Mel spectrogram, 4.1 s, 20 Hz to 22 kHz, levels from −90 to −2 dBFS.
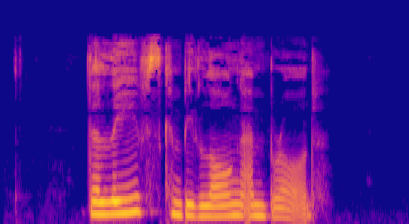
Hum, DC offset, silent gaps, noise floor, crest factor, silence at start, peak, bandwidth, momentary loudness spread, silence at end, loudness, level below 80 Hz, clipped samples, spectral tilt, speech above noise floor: none; under 0.1%; none; -76 dBFS; 16 dB; 0.85 s; -4 dBFS; 11.5 kHz; 13 LU; 0.95 s; -18 LUFS; -58 dBFS; under 0.1%; -5 dB/octave; 58 dB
